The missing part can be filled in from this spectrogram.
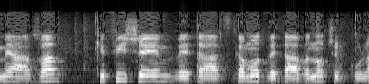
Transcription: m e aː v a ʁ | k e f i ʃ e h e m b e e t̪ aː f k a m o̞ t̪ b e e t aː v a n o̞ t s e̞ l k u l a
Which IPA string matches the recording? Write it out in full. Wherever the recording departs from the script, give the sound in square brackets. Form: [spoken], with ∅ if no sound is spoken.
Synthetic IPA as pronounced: m e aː v a ʁ | k e f i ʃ e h e m [v] e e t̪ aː [s] k a m o̞ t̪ [v] e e t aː v a n o̞ t [ʃ] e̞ l k u l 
